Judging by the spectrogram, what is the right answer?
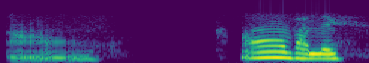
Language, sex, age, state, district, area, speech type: Assamese, female, 18-30, Assam, Charaideo, rural, conversation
